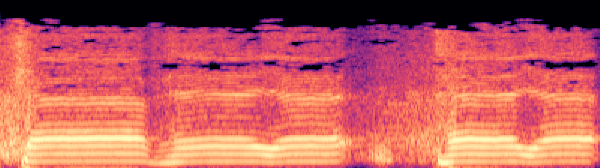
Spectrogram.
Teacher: فيقرأ نافع الهاء والياء بالتقليل في فاتحة مريم · Term: تقليل بين بين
